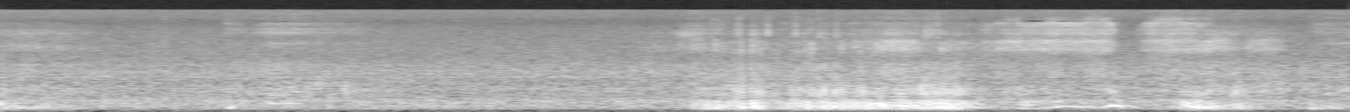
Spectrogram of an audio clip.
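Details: Cocker spaniel puppy sleeping: soft snuffling, rasping breaths over faint room noise; quiet snoring.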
